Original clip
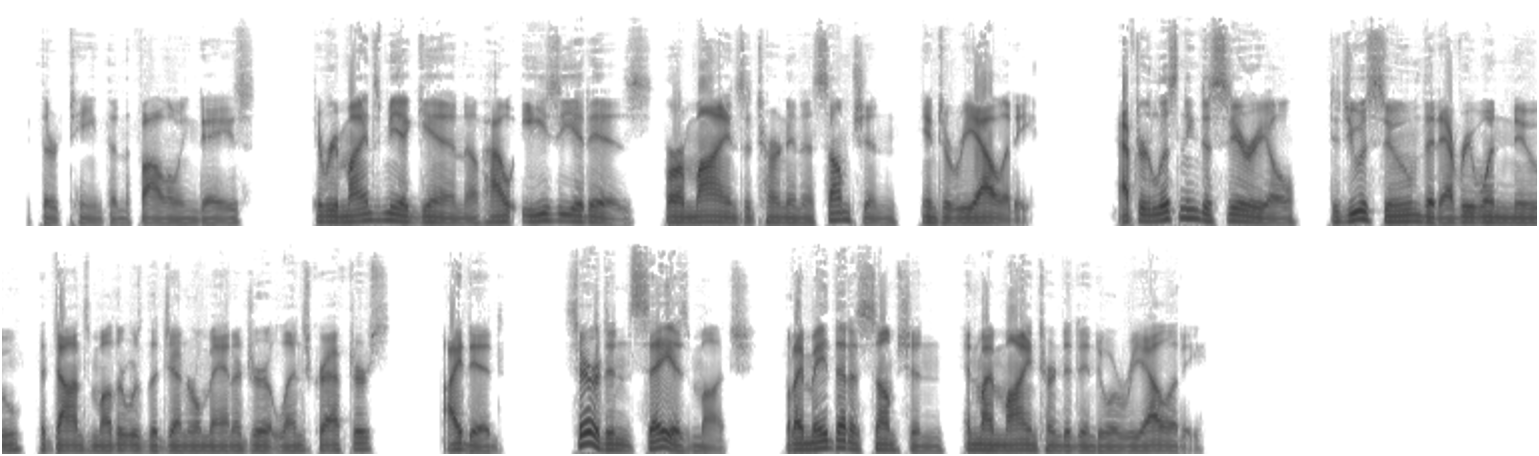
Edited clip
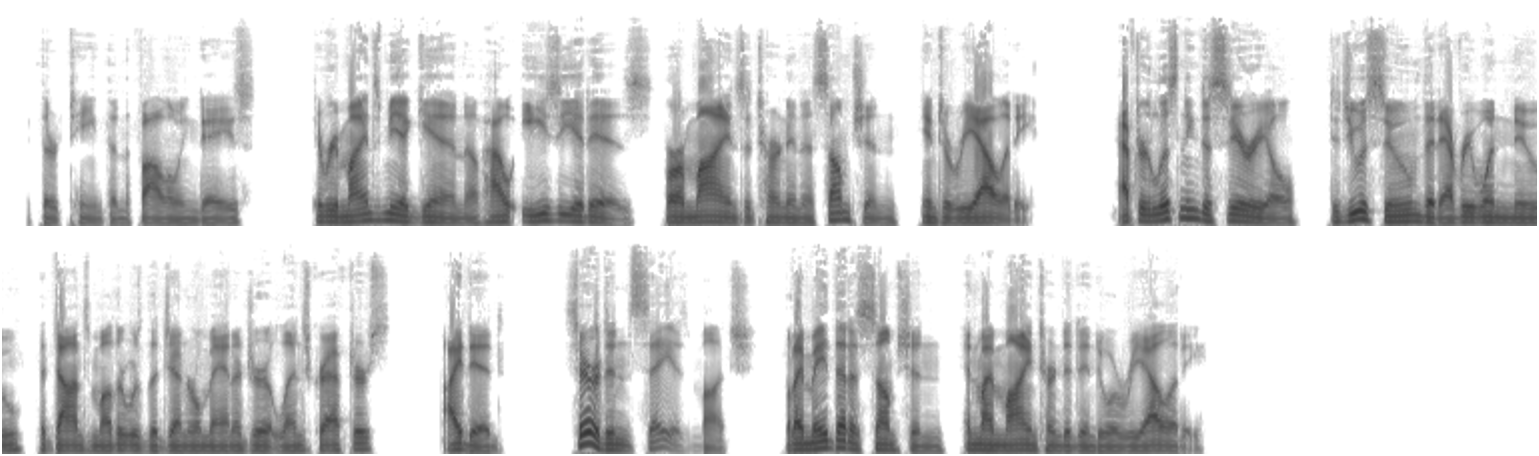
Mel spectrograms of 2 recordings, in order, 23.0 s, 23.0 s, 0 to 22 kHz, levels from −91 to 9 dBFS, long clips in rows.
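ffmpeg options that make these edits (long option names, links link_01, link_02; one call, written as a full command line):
ffmpeg -i in.wav -filter_complex "[0:a]asplit=2[link_01][link_02];[link_01]atrim=end=16.78,asetpts=PTS-STARTPTS,afade=type=out:start_time=16.11:duration=0.67:curve=qua:silence=0.0707946[link_03];[link_02]atrim=start=16.78,asetpts=PTS-STARTPTS,afade=type=in:duration=0.004:curve=hsin:silence=0.0707946[link_04];[link_03][link_04]concat=n=2:v=0:a=1" out.wav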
